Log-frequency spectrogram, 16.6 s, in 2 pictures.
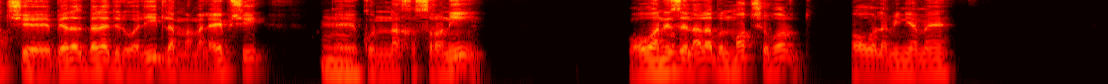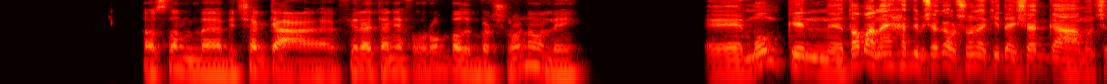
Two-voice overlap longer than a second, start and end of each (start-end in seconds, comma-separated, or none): none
